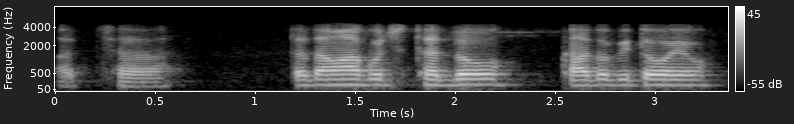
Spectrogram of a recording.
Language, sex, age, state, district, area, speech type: Sindhi, male, 18-30, Delhi, South Delhi, urban, conversation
